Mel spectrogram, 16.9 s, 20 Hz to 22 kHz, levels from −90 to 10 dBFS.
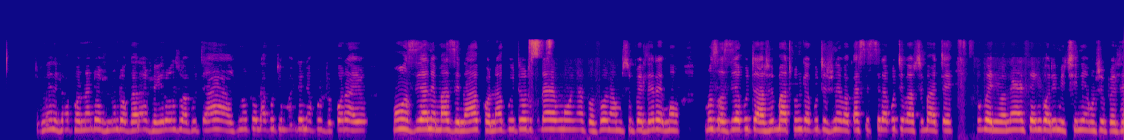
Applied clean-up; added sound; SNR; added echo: neural mask model DeepFilterNet 3.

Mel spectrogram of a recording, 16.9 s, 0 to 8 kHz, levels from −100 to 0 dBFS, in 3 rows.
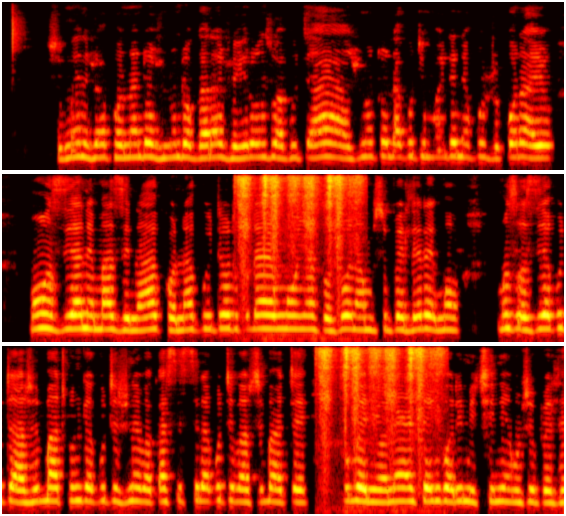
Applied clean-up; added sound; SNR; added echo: none; Rattle (instrument); -4 dB; none.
